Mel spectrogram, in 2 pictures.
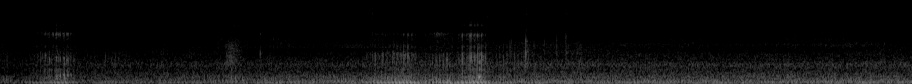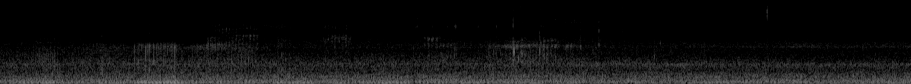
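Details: American Shorthair cat named Ginta purring with a rumbling sound like snoring, a low steady rattling purr continuing throughout, with a few faint clicks and rustles early on.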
